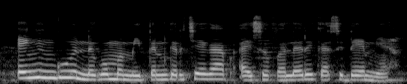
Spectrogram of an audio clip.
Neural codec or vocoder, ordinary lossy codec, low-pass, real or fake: none; none; 9.9 kHz; real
